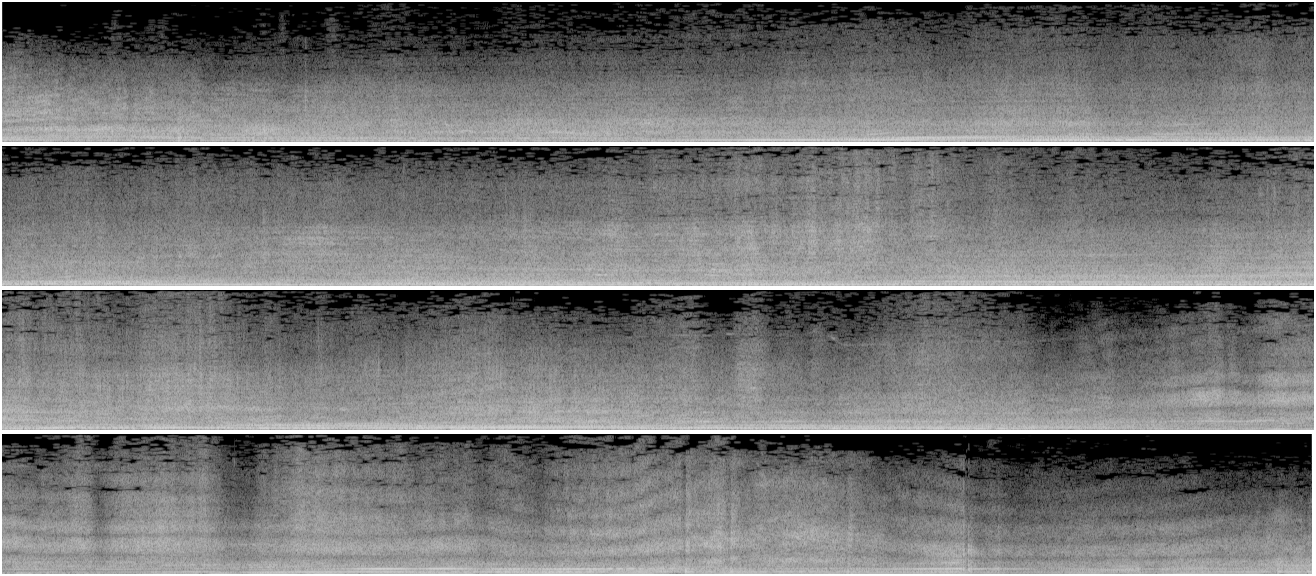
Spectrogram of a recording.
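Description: Tyres screech and squeal.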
